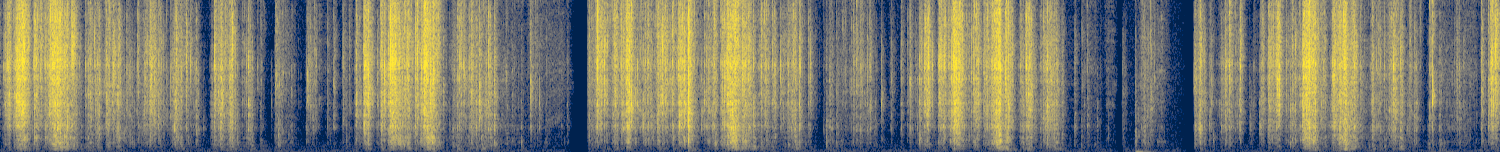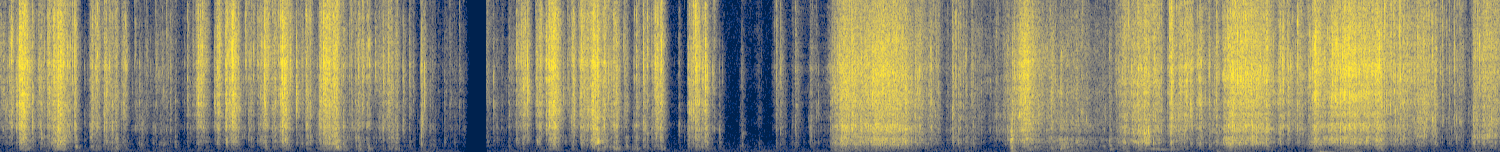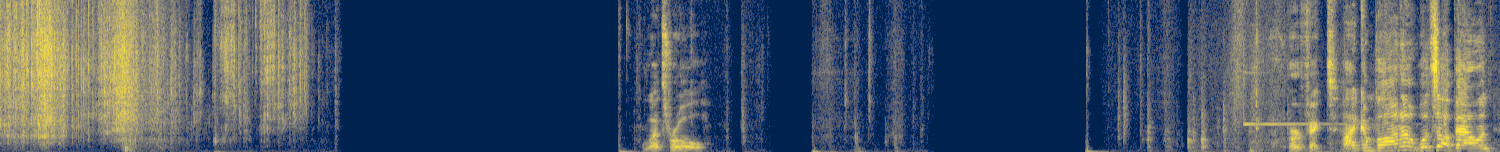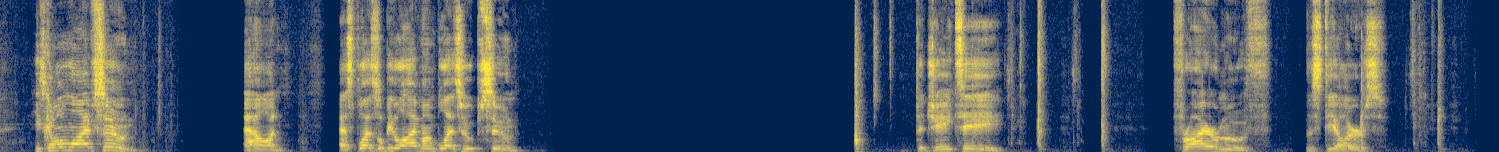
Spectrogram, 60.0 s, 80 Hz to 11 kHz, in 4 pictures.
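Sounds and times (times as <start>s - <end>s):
plastic wrappers tearing and crinkling: 0.0s - 11.1s, 12.0s - 33.4s.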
